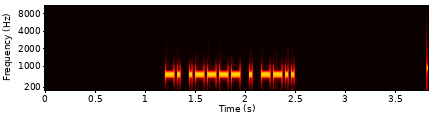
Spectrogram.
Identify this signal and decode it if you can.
Morse code, heard as a keyed tone, about 40 wpm, 690 Hz. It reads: N1EZ
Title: USA Call Signs - 2x Character Spacing - 40wpm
